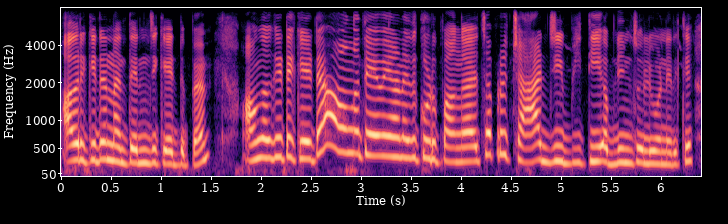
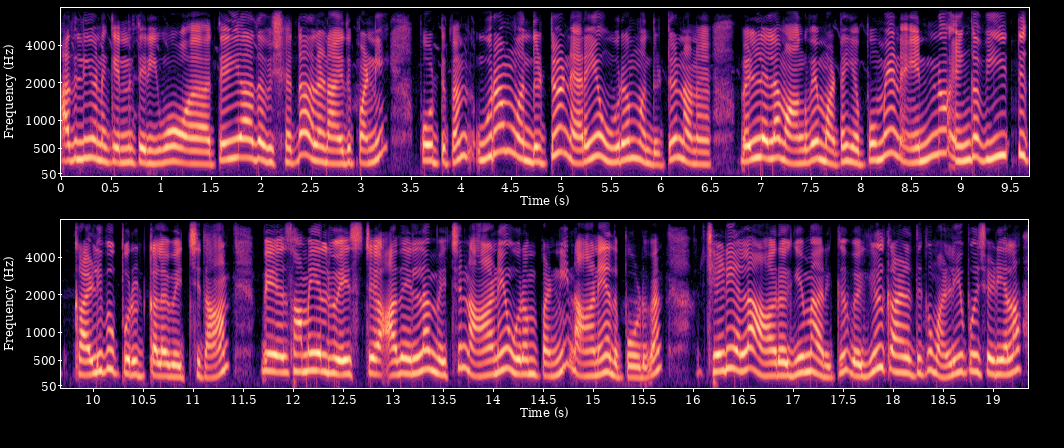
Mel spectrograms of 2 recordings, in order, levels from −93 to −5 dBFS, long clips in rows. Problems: none marked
